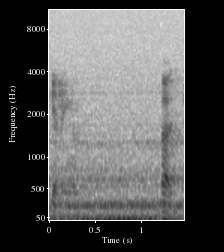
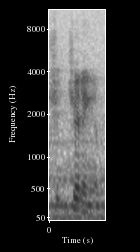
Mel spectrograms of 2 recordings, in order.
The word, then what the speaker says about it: Gillingham: And on the right hand side as we leave, you'll see the electric multiple unit depot here at Gillingham. Gillingham, sorry, not kidding.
